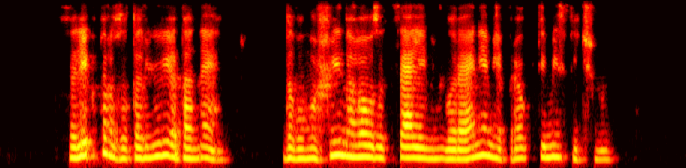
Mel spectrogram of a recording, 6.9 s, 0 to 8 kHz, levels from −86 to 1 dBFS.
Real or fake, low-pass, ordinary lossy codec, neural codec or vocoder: fake; 7.2 kHz; Opus, 24 kbps; vocoder, 22.05 kHz, 80 mel bands, HiFi-GAN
